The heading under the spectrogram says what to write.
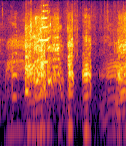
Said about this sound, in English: She's a beautiful goose, and she was born at our old farm.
